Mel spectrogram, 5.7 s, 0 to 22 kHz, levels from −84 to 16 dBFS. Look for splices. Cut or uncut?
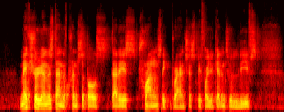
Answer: cut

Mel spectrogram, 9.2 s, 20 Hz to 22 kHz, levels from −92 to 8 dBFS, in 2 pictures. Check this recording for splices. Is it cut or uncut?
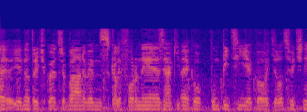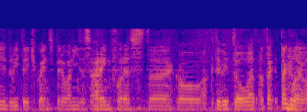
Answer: cut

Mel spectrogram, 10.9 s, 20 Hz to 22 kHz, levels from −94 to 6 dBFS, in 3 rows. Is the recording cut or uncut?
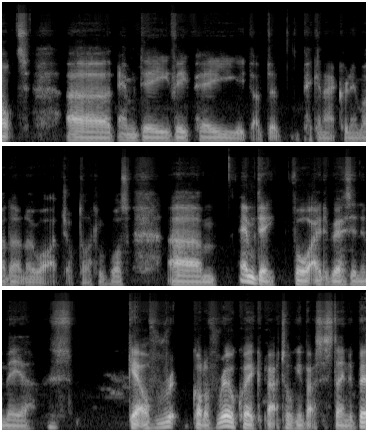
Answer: cut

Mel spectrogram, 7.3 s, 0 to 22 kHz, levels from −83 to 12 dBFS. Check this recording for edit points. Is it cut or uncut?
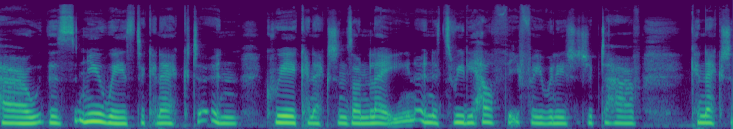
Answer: uncut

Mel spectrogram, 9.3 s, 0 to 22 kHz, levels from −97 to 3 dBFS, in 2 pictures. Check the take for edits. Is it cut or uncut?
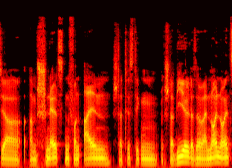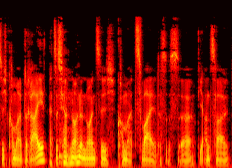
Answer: uncut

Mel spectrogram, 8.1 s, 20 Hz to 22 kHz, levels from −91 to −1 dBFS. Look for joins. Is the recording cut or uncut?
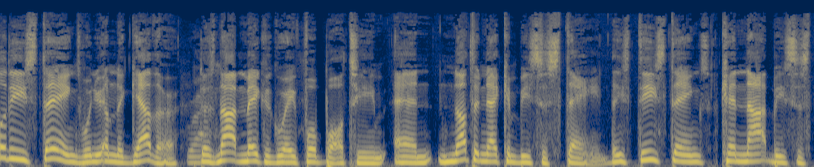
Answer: cut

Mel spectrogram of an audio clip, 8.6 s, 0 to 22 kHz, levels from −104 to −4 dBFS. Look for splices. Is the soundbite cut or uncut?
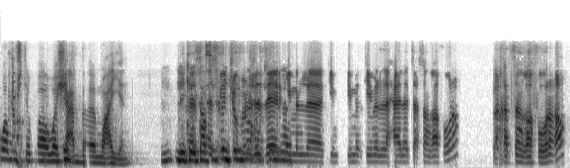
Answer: uncut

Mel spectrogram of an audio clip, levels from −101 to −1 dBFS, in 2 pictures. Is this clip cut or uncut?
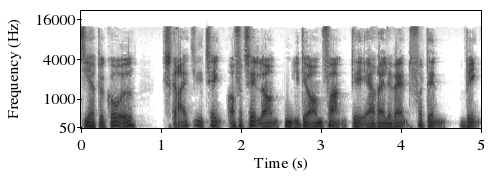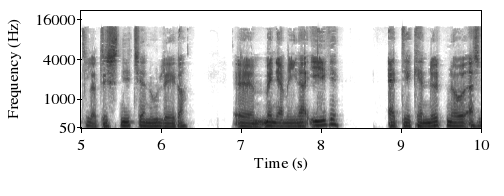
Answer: uncut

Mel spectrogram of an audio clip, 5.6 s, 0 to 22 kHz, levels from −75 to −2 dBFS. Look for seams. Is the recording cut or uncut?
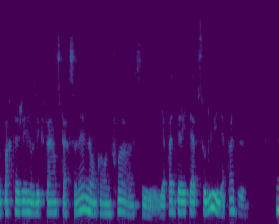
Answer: uncut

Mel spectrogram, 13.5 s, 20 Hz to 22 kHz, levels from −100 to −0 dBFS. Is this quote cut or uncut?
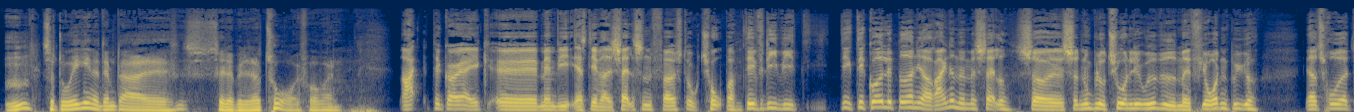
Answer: uncut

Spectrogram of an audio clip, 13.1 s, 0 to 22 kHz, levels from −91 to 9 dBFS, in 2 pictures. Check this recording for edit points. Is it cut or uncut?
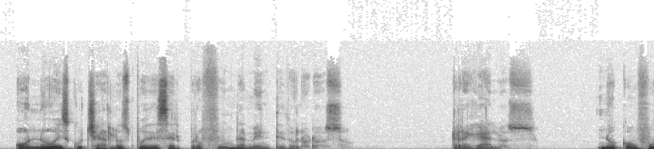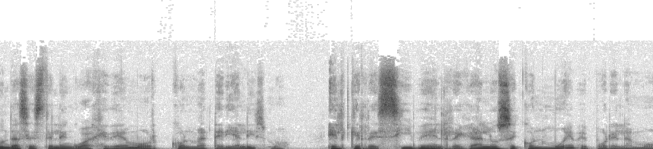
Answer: uncut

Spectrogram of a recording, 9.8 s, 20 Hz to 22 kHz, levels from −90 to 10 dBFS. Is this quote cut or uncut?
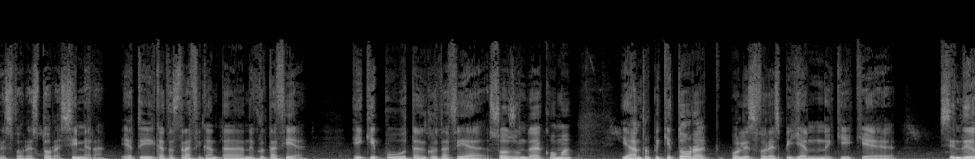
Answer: uncut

